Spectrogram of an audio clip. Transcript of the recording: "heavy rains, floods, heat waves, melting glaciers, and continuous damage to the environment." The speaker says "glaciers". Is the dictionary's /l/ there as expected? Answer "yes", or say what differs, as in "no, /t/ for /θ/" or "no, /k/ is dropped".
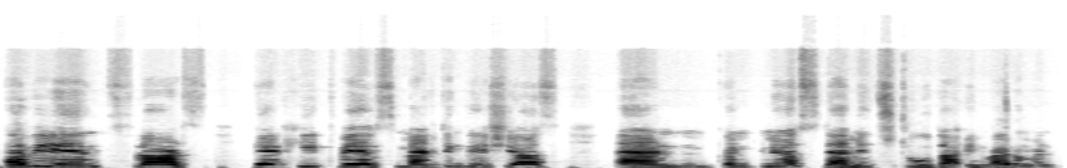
no, /l/ is dropped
